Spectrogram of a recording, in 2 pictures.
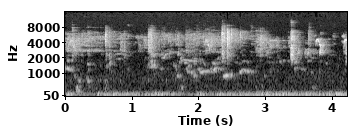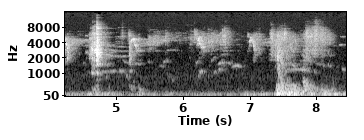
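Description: Small birds chirping in short, scattered high calls, with a brief louder noise near the end.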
